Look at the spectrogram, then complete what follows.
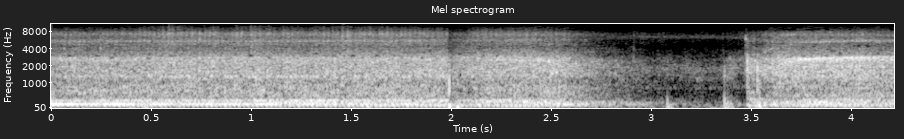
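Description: Electric mini food chopper's motor running, chopping coriander and mint in its clear bowl. It stops briefly about three seconds in, then starts again.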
